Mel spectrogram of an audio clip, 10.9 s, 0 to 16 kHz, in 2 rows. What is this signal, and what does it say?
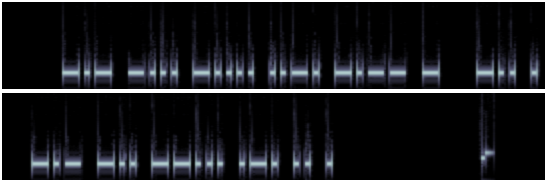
Morse code, heard as a keyed tone, about 22 wpm, 700 Hz. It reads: KB6FYT DE KD7RIE
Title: USA Callsign DE Callsign - 6 Characters - 22wpm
